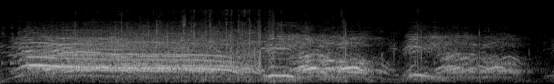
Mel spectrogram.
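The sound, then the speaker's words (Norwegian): A crowd at a rally shouts in unison, chanting 'Vidar må gå' (calling for Vidar Helgesen to go), a sustained rising chant that breaks off, then returns in two shorter bursts of voices calling out together, loud and energetic like a protest rally. “Og mens folk ropte 'Vidar må gå', legger dere fram forslag i Stortinget i dag om at akkurat det skal skje?”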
